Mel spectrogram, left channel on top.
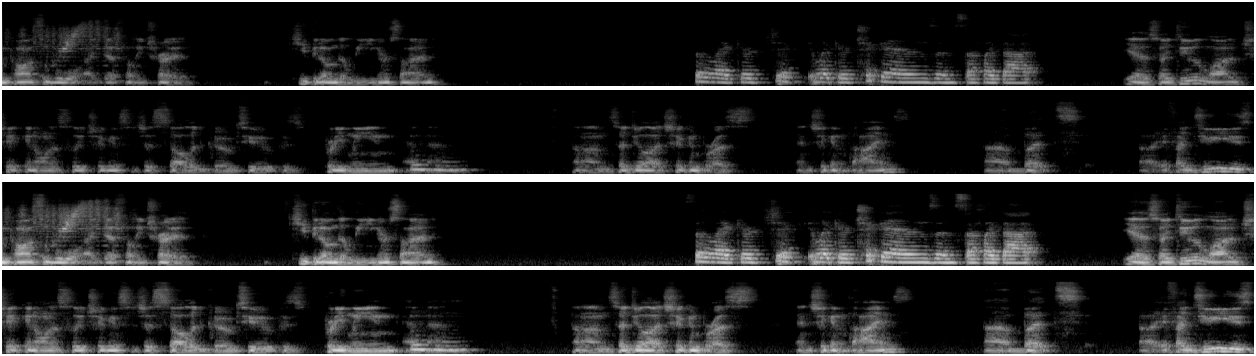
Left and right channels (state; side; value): quieter; left; 9.5 dB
